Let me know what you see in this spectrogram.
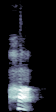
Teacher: வாயை மூடிட்டு லிப்ஸ் ரெண்டும் மூடி இருந்து ப சவுண்ட் ஓப்பன் பண்ணுறீங்க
